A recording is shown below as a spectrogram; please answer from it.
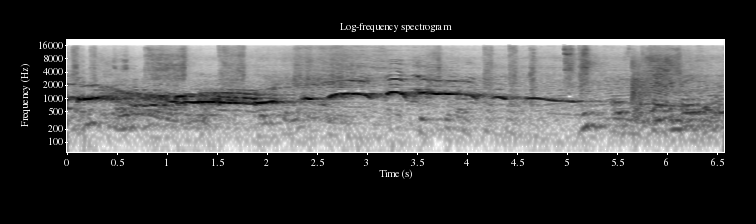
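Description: A falcon held down for treatment, calling in long, high, wavering cries that rise and fall with hardly a break, dying away about five seconds in.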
